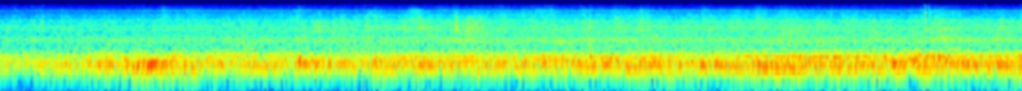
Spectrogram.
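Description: Steady low room noise of a large meeting hall with a seated audience, an even rumble without distinct words or sharp sounds.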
